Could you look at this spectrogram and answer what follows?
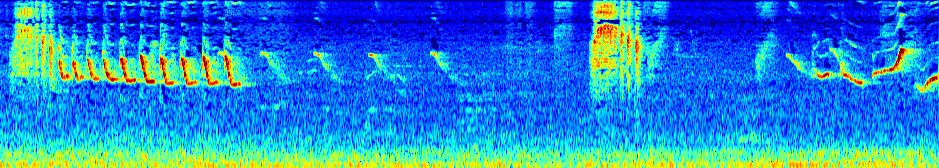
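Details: Male white-eared bulbul in full song, kept as a tutor for magpie robins and white-rumped shamas: quick chain of bright, slightly falling notes, then spaced single notes, a harsh burst and twisting, warbled phrases near the end.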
